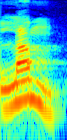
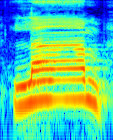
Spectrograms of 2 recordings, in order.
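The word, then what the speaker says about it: لام: এরপরে লাম ভুল উচ্চারণ, লাম ভুল উচ্চারণ, লাম সঠিক উচ্চারণ, লাম সঠিক উচ্চারণ, লাম।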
